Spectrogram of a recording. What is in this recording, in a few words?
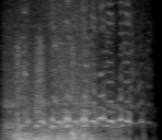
WAR WALK; THORNASH; Mob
